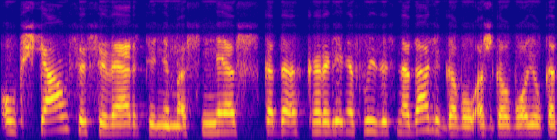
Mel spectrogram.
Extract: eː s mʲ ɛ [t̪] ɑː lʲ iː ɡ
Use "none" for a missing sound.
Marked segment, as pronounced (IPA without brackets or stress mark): d̪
